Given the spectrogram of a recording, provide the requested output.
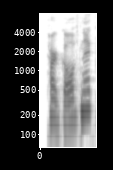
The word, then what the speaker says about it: Targownik: Okay, Hargovnik, I think is what she said is how her name is pronounced. The W is pronounced like a V like in um German I think does that getting ready for vacation.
